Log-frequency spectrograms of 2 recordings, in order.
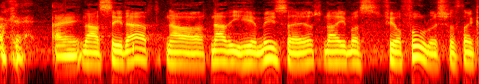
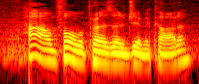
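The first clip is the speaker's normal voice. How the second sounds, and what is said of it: Jimmy Carter impression. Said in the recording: “I will do an impression of uh, uh, Jimmy for you.”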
